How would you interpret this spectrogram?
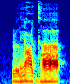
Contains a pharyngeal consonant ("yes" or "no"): yes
